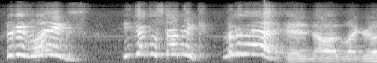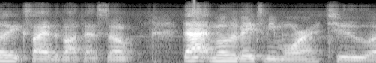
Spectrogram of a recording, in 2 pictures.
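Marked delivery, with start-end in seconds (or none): 0.0-2.9 high, loud mock-mom squeal; mom amazed. Son imitating his mom circling him, high excited squeal. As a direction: gush like a mother circling her son. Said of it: "She's like".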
